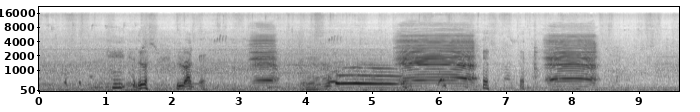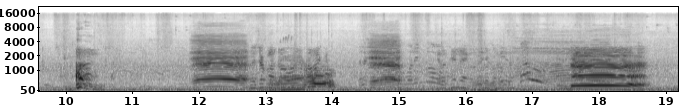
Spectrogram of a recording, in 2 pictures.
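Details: First-calf dairy cows with good milk production, recorded Thursday 4 April 2024, giving a series of loud, drawn-out harmonic moos, some rising then falling, spaced every few seconds, with brief human voices between calls.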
